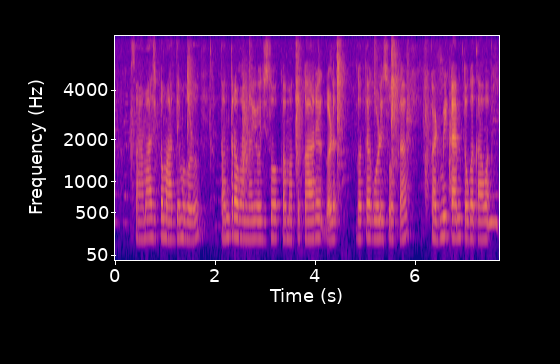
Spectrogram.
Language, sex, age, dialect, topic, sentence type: Kannada, male, 41-45, Dharwad Kannada, banking, statement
